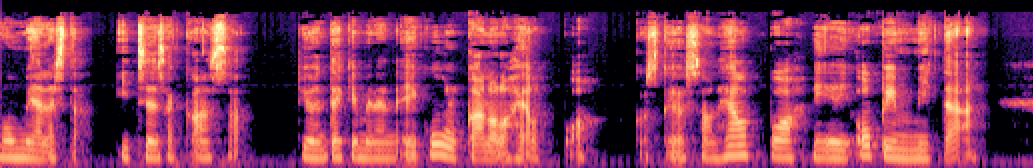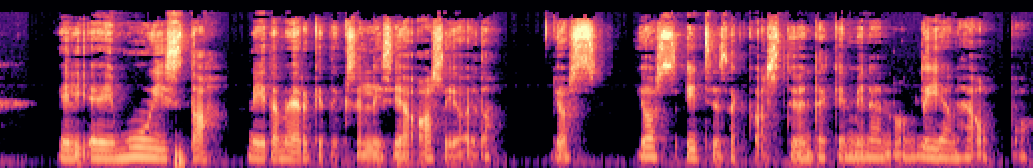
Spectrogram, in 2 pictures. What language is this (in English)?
Finnish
